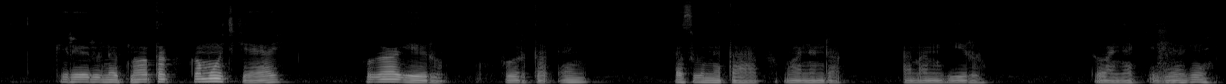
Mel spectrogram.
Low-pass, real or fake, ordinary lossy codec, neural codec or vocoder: none; real; none; none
